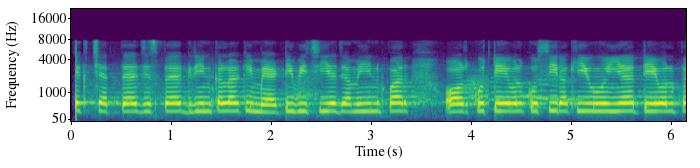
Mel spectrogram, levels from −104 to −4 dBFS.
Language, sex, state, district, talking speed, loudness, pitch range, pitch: Hindi, female, Chhattisgarh, Bastar, 215 wpm, -13 LUFS, 260-270 Hz, 265 Hz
